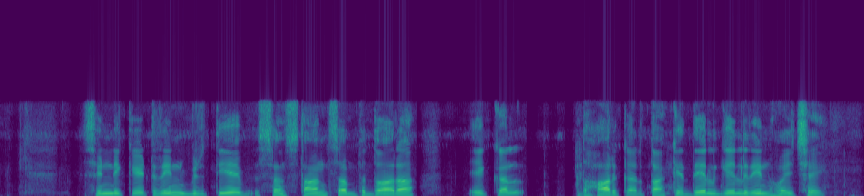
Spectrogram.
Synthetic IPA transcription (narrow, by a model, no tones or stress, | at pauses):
siɳɖikeʈɾinbɾt̪ijesə̃nst̪ʰansəbʱd̪waɾa | ekəl | d̪aɾkəɾt̪aked̪elɡelɾinɦojt͡ʃʰɛ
